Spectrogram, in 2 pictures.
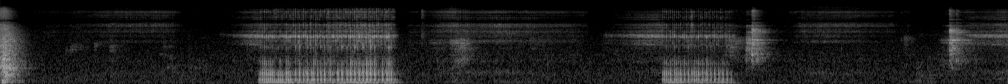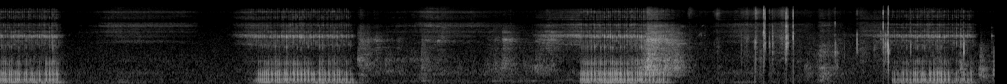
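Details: Buster, 7-month-old Bullmastiff-Boxer mix dog, asleep: loud rhythmic snoring on each in-breath, about six cycles over twenty seconds, with quieter breathing between; snoring.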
